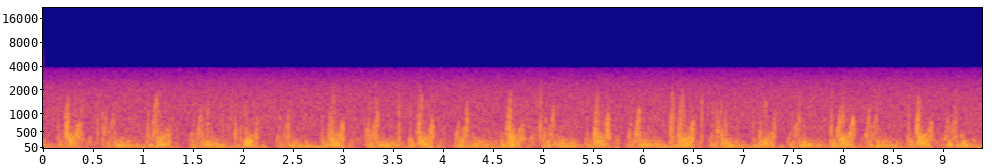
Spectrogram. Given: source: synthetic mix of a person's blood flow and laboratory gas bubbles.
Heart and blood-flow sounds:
Doppler ultrasound of blood flow; precordium
no bubbles
From the record:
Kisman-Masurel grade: 000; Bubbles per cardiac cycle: 0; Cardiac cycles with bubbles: 0%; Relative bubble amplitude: no bubbles discernible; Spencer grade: 0 (complete lack of bubble signals)

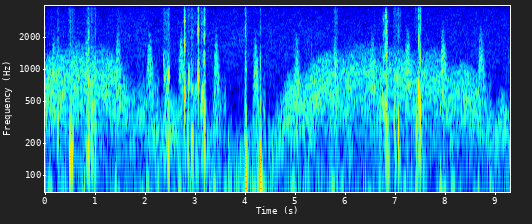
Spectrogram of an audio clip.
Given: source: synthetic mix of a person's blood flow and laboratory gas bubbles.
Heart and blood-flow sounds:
Doppler ultrasound of blood flow; subclavian vein
0.23-0.29 s: bubbles
0.45-0.60 s: bubbles
0.79-1.03 s: bubbles
2.37-2.51 s: bubbles
2.76-3.24 s: bubbles
5.77-5.85 s: bubbles
6.72-6.90 s: bubbles
6.96-7.12 s: bubbles
7.39-7.55 s: bubbles
From the record:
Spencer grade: 2 (many but less than half of the cardiac periods contain bubble signals, singularly or in groups); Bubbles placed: anywhere in the cardiac cycle

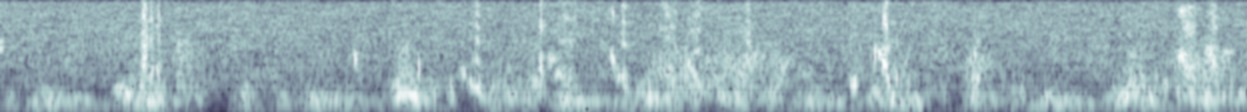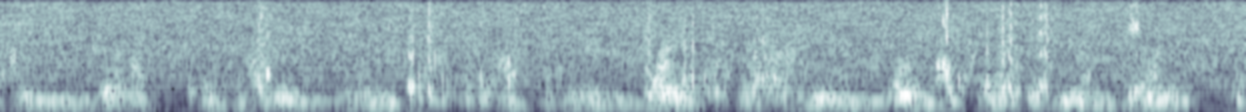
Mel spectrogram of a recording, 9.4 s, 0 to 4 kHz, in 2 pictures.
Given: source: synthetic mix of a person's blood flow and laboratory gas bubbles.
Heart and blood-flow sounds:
Doppler ultrasound of blood flow; precordium
0.00-0.03 s: bubbles
0.48-0.81 s: bubbles
1.31-1.38 s: bubbles
1.54-2.19 s: bubbles
2.27-3.06 s: bubbles
3.17-3.57 s: bubbles
3.59-3.87 s: bubbles
4.19-4.75 s: bubbles
5.16-5.24 s: bubbles
5.37-5.42 s: bubbles
5.56-5.73 s: bubbles
6.18-6.62 s: bubbles
7.07-7.18 s: bubbles
7.21-7.71 s: bubbles
8.13-8.64 s: bubbles
8.71-8.78 s: bubbles
8.87-8.98 s: bubbles
9.26-9.36 s: bubbles
From the record:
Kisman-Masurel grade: 242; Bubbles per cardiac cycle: several, 3 to 8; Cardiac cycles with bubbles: 100%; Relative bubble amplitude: moderate (0.250 to 0.450); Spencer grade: 3 (all of the cardiac periods contain showers or single bubble signals, but not dominating or overriding the cardiac motion signals); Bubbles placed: anywhere in the cardiac cycle

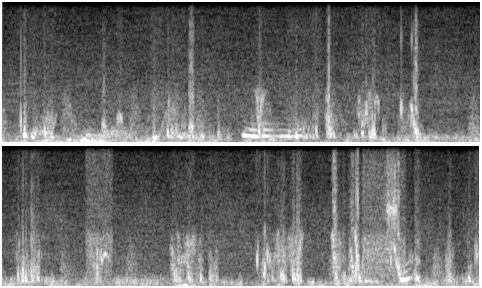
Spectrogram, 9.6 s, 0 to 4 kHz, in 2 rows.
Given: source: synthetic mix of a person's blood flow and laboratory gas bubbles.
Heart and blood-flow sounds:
Doppler ultrasound of blood flow; subclavian vein
0.15-0.37 s: bubbles
0.39-0.55 s: bubbles
0.99-1.05 s: bubbles
1.14-1.22 s: bubbles
1.48-2.04 s: bubbles
2.15-2.20 s: bubbles
2.48-2.65 s: bubbles
2.83-3.19 s: bubbles
3.23-3.36 s: bubbles
3.48-3.87 s: bubbles
3.97-4.03 s: bubbles
4.06-4.22 s: bubbles
4.90-5.19 s: bubbles
5.62-5.88 s: bubbles
6.46-6.80 s: bubbles
6.84-6.95 s: bubbles
7.30-7.81 s: bubbles
8.06-8.98 s: bubbles
9.16-9.38 s: bubbles
9.42-9.56 s: bubbles
From the record:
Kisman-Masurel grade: 242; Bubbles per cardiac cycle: several, 3 to 8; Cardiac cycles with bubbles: 100%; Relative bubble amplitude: moderate (0.250 to 0.450); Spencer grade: 3 (all of the cardiac periods contain showers or single bubble signals, but not dominating or overriding the cardiac motion signals); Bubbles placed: anywhere in the cardiac cycle

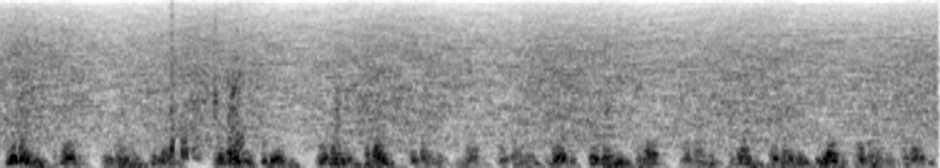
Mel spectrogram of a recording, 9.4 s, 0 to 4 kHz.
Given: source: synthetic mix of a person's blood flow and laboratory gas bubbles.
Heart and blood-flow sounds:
Doppler ultrasound of blood flow; precordium
1.71-1.81 s: bubbles
1.83-2.14 s: bubbles
2.16-2.26 s: bubbles
2.29-2.50 s: bubbles
From the record:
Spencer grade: 1 (occasional bubble signal discernible with the cardiac motion signal, with majority of cardiac periods free of bubbles); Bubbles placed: anywhere in the cardiac cycle

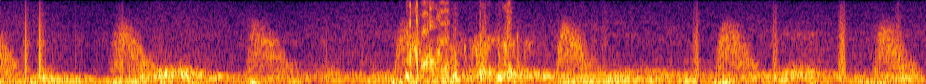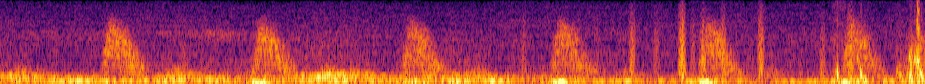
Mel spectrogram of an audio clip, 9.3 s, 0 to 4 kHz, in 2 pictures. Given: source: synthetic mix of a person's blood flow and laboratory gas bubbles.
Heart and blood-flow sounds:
Doppler ultrasound of blood flow; subclavian vein
2.00-2.66 s: bubbles
8.79-8.86 s: bubbles
8.90-8.98 s: bubbles
9.10-9.26 s: bubbles
From the record:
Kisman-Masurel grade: 221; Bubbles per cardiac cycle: several, 3 to 8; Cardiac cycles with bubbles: 10 to 50%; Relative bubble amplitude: barely perceptible (0.100 to 0.250); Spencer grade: 2 (many but less than half of the cardiac periods contain bubble signals, singularly or in groups); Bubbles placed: anywhere in the cardiac cycle

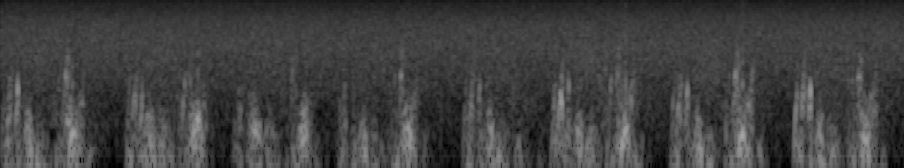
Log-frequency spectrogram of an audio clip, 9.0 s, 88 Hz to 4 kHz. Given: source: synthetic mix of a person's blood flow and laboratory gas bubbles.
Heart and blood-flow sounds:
Doppler ultrasound of blood flow; precordium
no bubbles
From the record:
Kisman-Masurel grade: 000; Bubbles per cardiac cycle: 0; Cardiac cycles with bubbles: 0%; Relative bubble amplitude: no bubbles discernible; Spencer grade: 0 (complete lack of bubble signals)

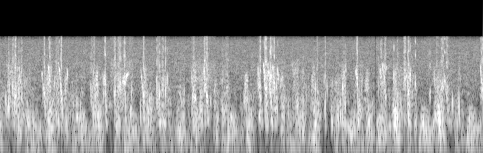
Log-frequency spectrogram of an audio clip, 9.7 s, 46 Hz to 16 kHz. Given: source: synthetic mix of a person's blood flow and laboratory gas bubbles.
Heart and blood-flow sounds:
Doppler ultrasound of blood flow; precordium
0.09-0.64 s: bubbles
0.83-1.41 s: bubbles
1.51-1.67 s: bubbles
1.81-1.98 s: bubbles
2.06-2.69 s: bubbles
2.80-3.09 s: bubbles
3.12-3.44 s: bubbles
3.82-4.34 s: bubbles
4.44-4.63 s: bubbles
5.14-5.73 s: bubbles
5.85-6.17 s: bubbles
6.29-6.41 s: bubbles
6.46-6.98 s: bubbles
7.10-7.29 s: bubbles
7.35-7.44 s: bubbles
7.57-7.82 s: bubbles
7.87-8.39 s: bubbles
8.59-9.11 s: bubbles
9.15-9.24 s: bubbles
9.59-9.68 s: bubbles
From the record:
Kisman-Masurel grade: 342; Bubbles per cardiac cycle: rolling drumbeat, 9 or more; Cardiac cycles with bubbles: 100%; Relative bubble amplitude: moderate (0.250 to 0.450); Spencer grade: 3 (all of the cardiac periods contain showers or single bubble signals, but not dominating or overriding the cardiac motion signals); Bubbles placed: anywhere in the cardiac cycle

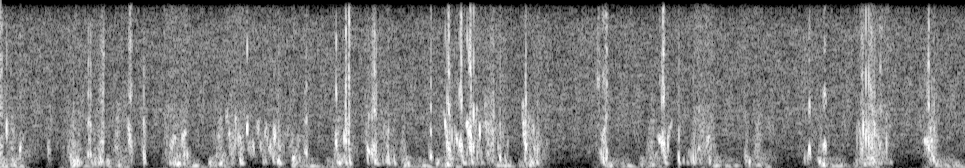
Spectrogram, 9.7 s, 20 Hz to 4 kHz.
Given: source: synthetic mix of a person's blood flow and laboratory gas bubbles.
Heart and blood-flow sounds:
Doppler ultrasound of blood flow; precordium
0.00-0.10 s: bubbles
0.16-0.24 s: bubbles
0.46-0.52 s: bubbles
0.66-1.04 s: bubbles
1.25-1.35 s: bubbles
1.40-1.49 s: bubbles
1.62-1.92 s: bubbles
2.25-3.10 s: bubbles
3.32-3.54 s: bubbles
3.63-3.98 s: bubbles
4.27-4.36 s: bubbles
4.41-5.11 s: bubbles
5.20-5.42 s: bubbles
5.94-6.10 s: bubbles
6.55-6.72 s: bubbles
6.76-7.14 s: bubbles
7.43-7.50 s: bubbles
8.01-8.27 s: bubbles
8.54-8.93 s: bubbles
9.21-9.39 s: bubbles
From the record:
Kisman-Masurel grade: 243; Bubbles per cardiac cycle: several, 3 to 8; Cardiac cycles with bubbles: 100%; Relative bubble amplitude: loud (0.450 to 0.775); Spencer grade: 3 (all of the cardiac periods contain showers or single bubble signals, but not dominating or overriding the cardiac motion signals); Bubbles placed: anywhere in the cardiac cycle

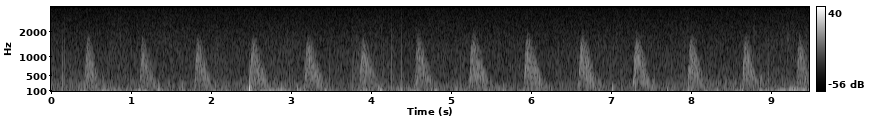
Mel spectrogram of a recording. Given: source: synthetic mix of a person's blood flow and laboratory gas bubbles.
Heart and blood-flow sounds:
Doppler ultrasound of blood flow; subclavian vein
no bubbles
From the record:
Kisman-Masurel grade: 000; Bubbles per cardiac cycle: 0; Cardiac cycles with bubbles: 0%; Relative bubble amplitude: no bubbles discernible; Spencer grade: 0 (complete lack of bubble signals)

